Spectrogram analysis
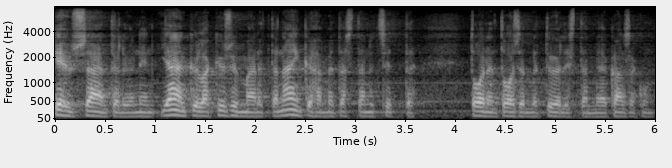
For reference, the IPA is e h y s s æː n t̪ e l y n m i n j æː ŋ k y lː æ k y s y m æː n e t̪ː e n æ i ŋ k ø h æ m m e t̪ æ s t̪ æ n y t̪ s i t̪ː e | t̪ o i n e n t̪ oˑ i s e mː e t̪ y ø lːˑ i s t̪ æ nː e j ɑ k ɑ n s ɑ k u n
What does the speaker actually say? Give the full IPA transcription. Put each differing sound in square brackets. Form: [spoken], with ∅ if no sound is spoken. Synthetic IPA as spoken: e h y s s æː n t̪ e l y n [n] i n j æː ŋ k y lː æ k y s y m æː n e t̪ː [æ] n æ i ŋ k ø h æ m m e t̪ æ s t̪ æ n y t̪ s i t̪ː e | t̪ o i n e n t̪ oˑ i s e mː e t̪ y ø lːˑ i s t̪ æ [mː] e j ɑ k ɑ n s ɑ k u n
